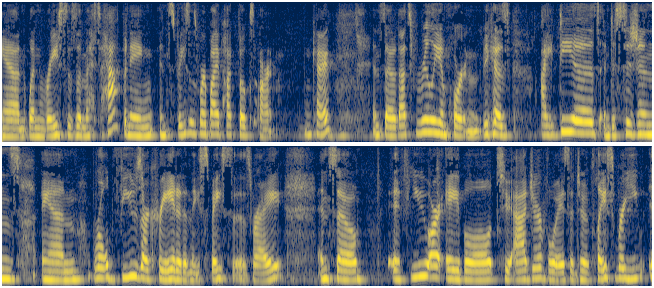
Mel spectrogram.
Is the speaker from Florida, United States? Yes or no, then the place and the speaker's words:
yes; Orlando, Florida, United States; I'm from Orlando, Florida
